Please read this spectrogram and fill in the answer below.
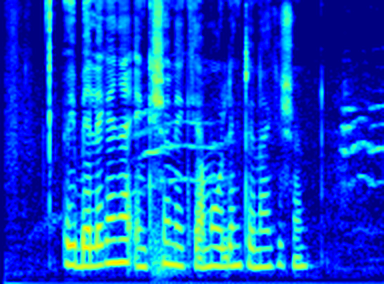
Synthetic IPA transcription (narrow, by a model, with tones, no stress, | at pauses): li˨i˨ɓɛ˨lɛ˦kɛ˦ɲa˦ʔɛ˨ŋki̥ʃɔ˦ne˨kʰa˨ma˦u˨lɛ˦ŋtɛ˨na˦ki˦ʃɔn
